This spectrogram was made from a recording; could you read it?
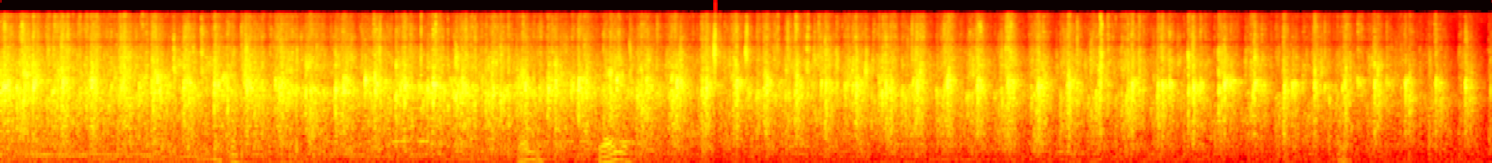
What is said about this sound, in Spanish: Los hijos, por favor, demos un aplauso, pero de pie.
